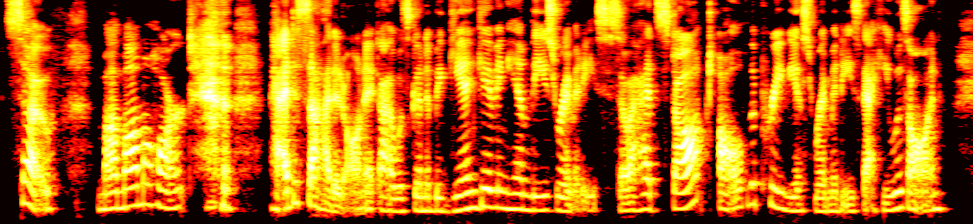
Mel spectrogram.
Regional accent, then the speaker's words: the South, United States; accent: southern; my southern accent

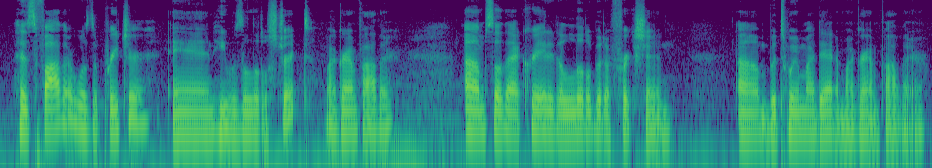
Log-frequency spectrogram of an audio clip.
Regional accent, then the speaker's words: Oakland, California, United States; I'm really from Oakland

